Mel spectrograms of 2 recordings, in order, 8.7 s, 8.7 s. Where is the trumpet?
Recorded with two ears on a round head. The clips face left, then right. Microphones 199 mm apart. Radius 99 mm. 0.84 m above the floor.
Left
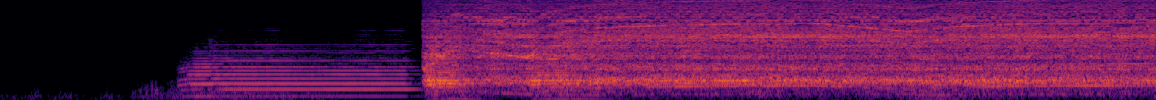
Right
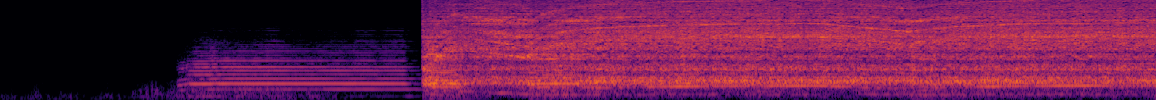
25° right (ahead or behind), 3.5 m.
